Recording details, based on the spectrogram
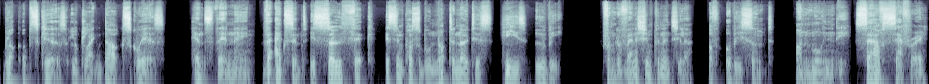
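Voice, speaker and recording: A man voicing an erudite, pedantic encyclopedia inside a detective's mind in a video game, lecturing in a measured, scholarly way with ominous gravity. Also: a bass voice, vocal fry, slightly rough, dry recording, clean studio sound, exaggerated voice. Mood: scholarly, musing. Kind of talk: scripted game narration, lecture-like.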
